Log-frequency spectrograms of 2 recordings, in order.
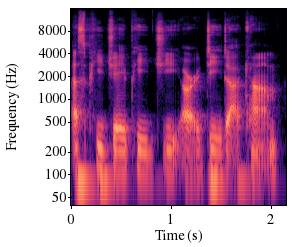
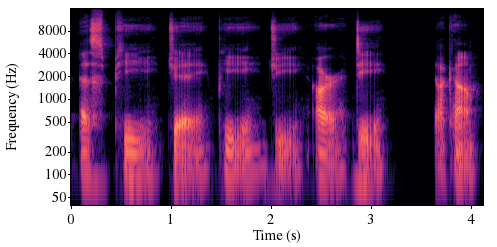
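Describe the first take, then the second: First: It is said at a quick pace. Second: It is said at a slow pace.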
